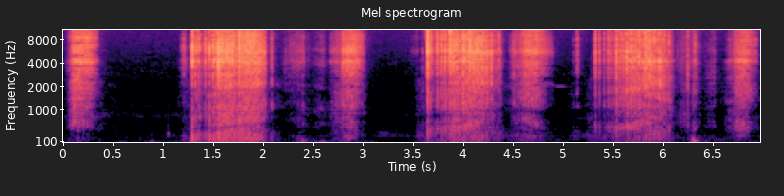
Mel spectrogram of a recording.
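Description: A thin metal needle repeatedly pierces a white solid melamine foam block, making crunchy, crackling bursts. The bursts come in irregular clusters with short pauses between them, bright and hissy in tone with occasional sharp low pops.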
